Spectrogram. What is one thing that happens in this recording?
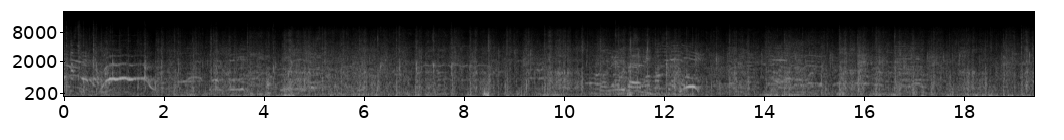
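Spectators of mixed ages cheer and shout encouragement nearby.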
